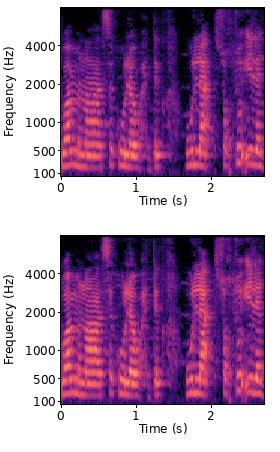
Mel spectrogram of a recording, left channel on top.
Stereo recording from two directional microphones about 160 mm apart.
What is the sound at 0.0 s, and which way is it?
Speech, 40° left (ahead or behind).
